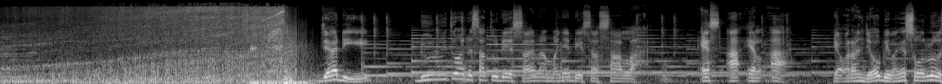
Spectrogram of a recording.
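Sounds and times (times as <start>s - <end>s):
low rumbling swell: 0.0s - 3.2s
time-travel transition whooshing sweep effect: 0.0s - 3.2s
speech: 3.2s - 9.4s.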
